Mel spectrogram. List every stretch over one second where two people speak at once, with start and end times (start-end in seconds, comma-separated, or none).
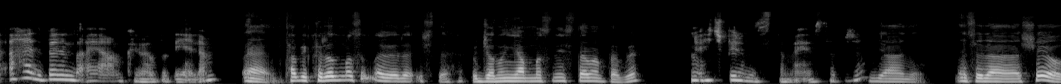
none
